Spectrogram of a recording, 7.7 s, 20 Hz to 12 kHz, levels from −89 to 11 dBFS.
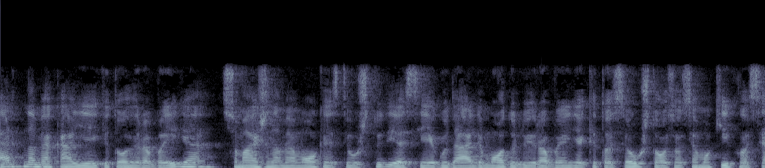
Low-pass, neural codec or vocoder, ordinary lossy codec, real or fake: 7.2 kHz; none; AAC, 64 kbps; real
